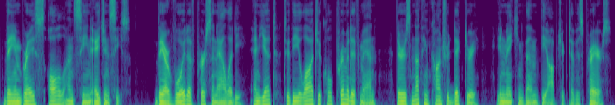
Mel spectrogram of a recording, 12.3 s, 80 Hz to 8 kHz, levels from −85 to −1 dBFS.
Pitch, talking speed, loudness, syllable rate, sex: 100 Hz, 140 wpm, -20 LUFS, 5.0 syllables/s, male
